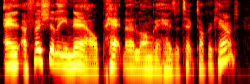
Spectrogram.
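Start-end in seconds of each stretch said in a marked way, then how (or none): none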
